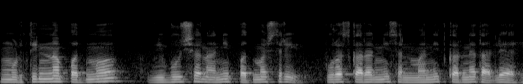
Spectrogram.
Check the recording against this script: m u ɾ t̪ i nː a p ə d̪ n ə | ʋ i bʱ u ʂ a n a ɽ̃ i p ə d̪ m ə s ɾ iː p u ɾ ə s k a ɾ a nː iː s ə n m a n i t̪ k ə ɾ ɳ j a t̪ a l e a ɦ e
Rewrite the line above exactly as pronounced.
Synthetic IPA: m u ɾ t̪ i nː a p ə d̪ m ə | ʋ i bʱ u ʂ ə n a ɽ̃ i p ə d̪ m ə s ɾ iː p u ɾ ə s k a ɾ a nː iː s ə n m a n i t̪ k ə ɾ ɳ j a t̪ a l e a ɦ e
